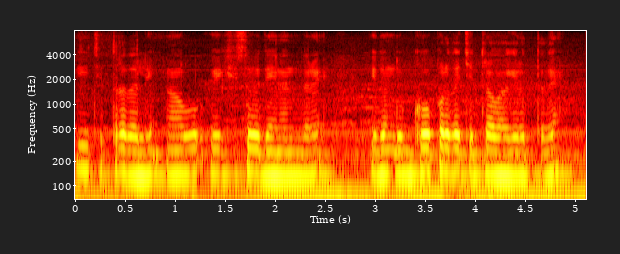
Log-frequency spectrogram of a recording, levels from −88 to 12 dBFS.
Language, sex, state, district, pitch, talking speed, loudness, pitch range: Kannada, male, Karnataka, Bangalore, 135 Hz, 80 wpm, -16 LUFS, 130-140 Hz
